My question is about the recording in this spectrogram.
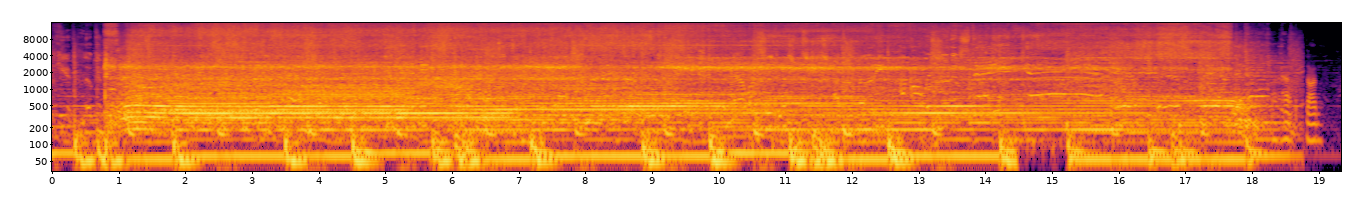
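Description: Ryobi pressure washer running with a snow foam lance attached, spraying foam onto a car: a loud, steady motor-and-pump whine over the hiss of the spray. It starts about a second in and tails off just before the end.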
